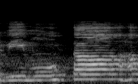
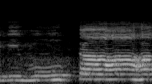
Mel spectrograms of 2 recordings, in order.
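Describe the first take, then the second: The two takes are said the same way.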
